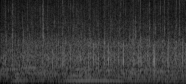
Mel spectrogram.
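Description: Steady applause from a crowd honoring the women being addressed, dense rapid clapping that stays fairly loud and even for the whole stretch, with a faint low hum beneath it.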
